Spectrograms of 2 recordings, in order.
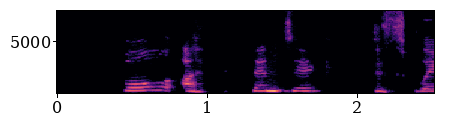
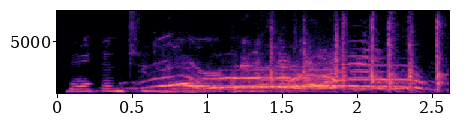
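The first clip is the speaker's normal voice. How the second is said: much higher, louder, slow shouted welcome; rousing shout; 11 dB louder, slower than usual. Real, not acted. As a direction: lift the crowd with it.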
